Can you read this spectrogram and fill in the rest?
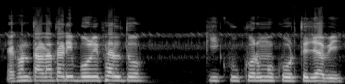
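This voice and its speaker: A man voicing a grumbling but generous young friend in an animated story, blunt and teasing. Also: high-pitched, moderate pace, slight background noise. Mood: annoyed, teasing. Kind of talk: animated horror story dialogue.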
